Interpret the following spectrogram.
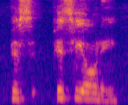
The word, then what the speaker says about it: Piccioni: I always say his name wrong. Piccioni. I said it right.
